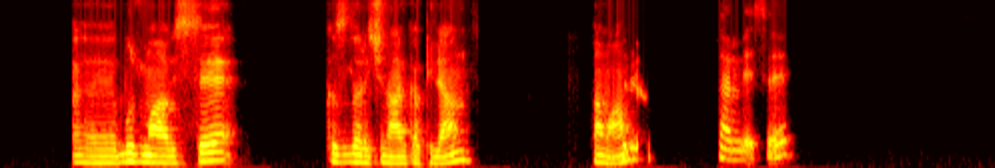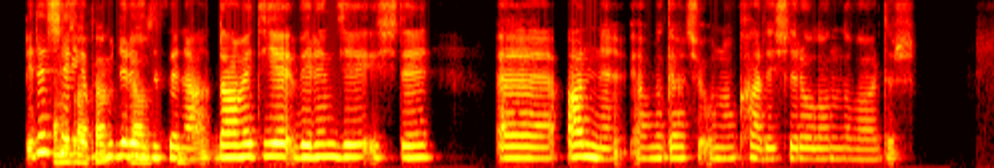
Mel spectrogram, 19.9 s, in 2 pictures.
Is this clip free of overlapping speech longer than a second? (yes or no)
no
